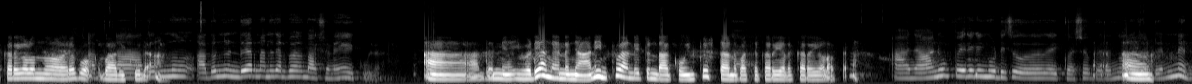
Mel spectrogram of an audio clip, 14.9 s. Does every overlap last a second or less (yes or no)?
yes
